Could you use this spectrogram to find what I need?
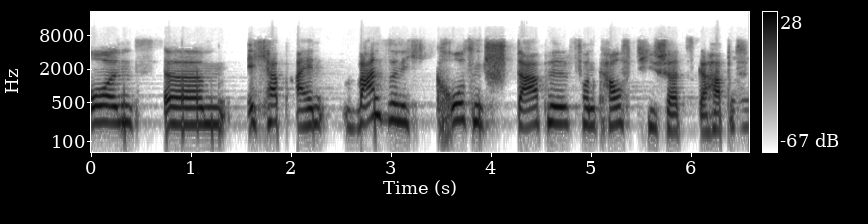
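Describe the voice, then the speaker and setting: Speaking very slowly, a woman uses a medium pitch and ordinary pitch variation. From Hesse, Bad Homburg. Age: 40s. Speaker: hobby seamstress, course participant. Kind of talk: interview chat. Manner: hesitant, many fillers.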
